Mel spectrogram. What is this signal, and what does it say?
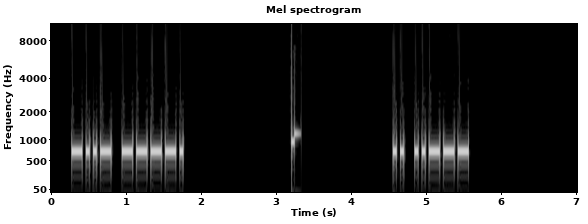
Morse code, heard as a keyed tone, about 25 wpm, 700 Hz. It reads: X 9 I 2
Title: Single-Letter Single-Number 25wpm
